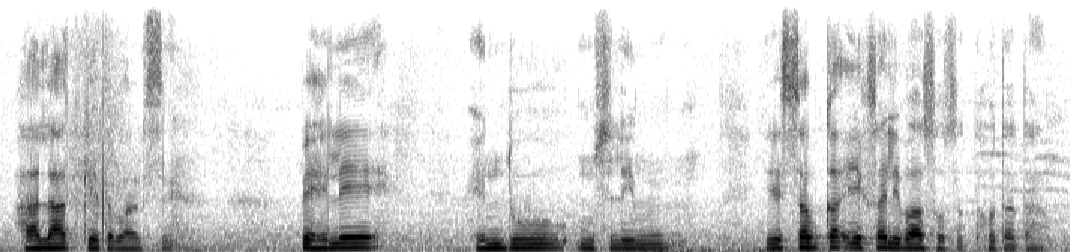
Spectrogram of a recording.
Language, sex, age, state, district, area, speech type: Urdu, male, 18-30, Uttar Pradesh, Muzaffarnagar, urban, spontaneous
